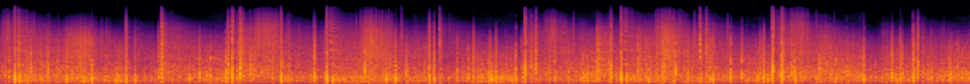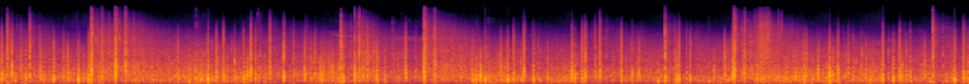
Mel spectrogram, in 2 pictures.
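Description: Many fireworks and firecrackers going off across a city at once: a dense, unbroken crackle of sharp bangs and pops overlapping one another.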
